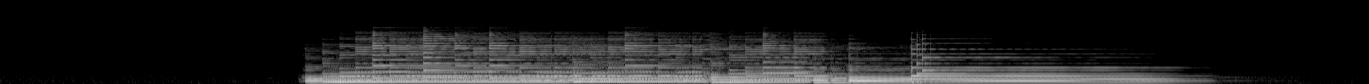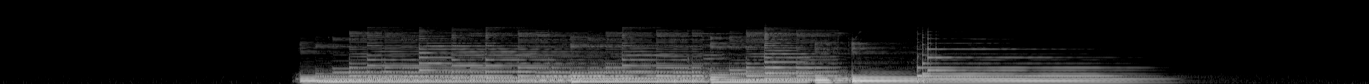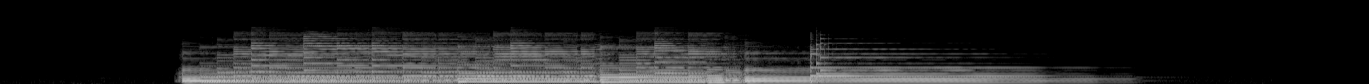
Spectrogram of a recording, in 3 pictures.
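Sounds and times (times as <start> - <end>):
clean electric guitar through mini humbucker dual rail pickup: 3.0 - 12.6, 16.6 - 25.8, 29.1 - 39.0.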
